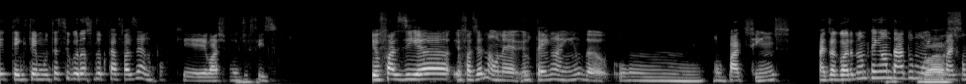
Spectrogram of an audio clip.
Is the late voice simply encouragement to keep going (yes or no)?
yes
